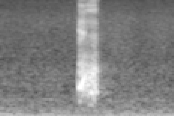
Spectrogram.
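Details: Female with the hiccups: a single short, abrupt hiccup against low room noise.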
